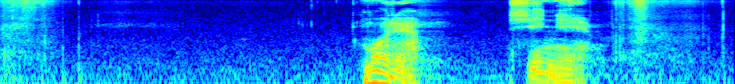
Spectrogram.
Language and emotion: Russian, sad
